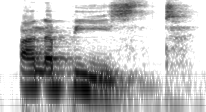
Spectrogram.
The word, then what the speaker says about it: anapest: अमफीबक अमफीबक अगला है अनपीस्ट इसमें पहला वाला अनिष्ट होता है फिर एक अनष्ट स्ट्रेष् मतलब दो अनस्ट्रेस्ड होते हैं और फिर एक स्ट्रेस्ड होता है। तो आपको कैसे पढ़ना है? अ न पीस्ट अ न पीस्ट।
